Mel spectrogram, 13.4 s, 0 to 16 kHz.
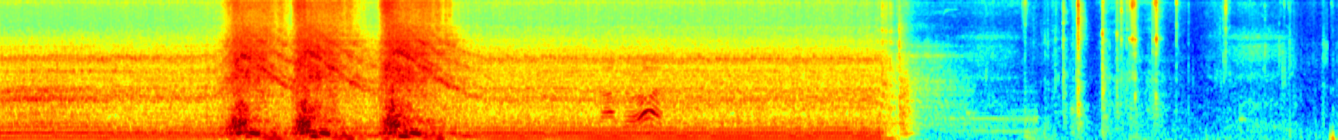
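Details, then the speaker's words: Triumph Sprint GT 1050 after service with fresh oil, new air filter and new GRmoto exhaust: three sharp throttle blips rise and fall cleanly over steady idle, no rattle or popping; exhaust sounds all right, normal revving. "Exhaust sounds all right."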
